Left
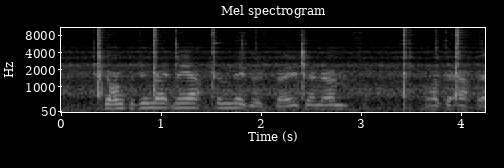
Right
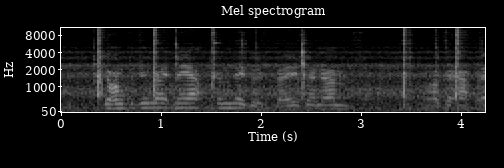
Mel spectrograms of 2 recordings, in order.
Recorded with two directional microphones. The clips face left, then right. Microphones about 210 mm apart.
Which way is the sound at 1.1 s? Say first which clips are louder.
Left 5 dB; 35° left (ahead or behind).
